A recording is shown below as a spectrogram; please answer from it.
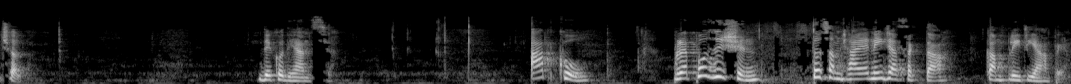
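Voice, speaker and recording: A woman's voice: fairly high pitch, very animated, slow pace, pauses often. A woman with an Indian accent teaching English pronunciation in an online class, patiently repeating sounds and checking that students follow.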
